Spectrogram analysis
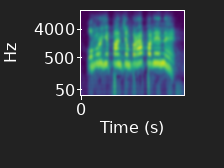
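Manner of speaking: high, very loud question to granny; acted full-volume asking; shouted question. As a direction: shout it so the old woman hears. Shouting question to very old woman.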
